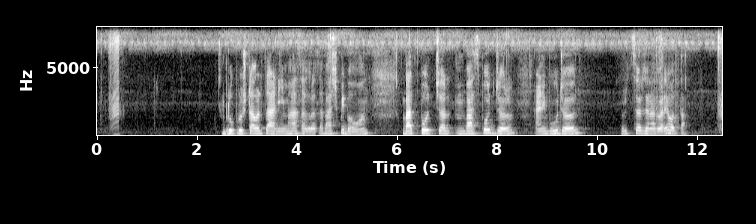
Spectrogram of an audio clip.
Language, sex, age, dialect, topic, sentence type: Marathi, female, 25-30, Southern Konkan, agriculture, statement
